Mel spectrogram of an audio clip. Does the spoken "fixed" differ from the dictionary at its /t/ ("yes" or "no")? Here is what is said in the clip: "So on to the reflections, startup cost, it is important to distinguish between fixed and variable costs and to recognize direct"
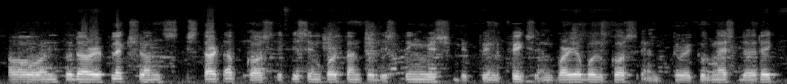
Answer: yes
